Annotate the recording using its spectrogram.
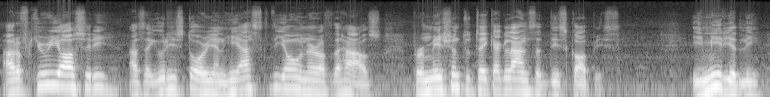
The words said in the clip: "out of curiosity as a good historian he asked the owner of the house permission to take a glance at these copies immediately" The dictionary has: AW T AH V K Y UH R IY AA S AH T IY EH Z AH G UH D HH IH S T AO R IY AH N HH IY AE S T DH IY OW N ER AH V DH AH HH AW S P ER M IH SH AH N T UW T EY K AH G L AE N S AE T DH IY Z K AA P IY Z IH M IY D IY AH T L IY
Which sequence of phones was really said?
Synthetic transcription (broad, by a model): AW T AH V K Y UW R IY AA S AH T IY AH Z AH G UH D HH IH S T AO R IY AH N HH IY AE S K DH IY OW N ER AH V DH AH HH AW S P ER M IH SH AH N T UW T EY K AH G L AE N S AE T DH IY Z K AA P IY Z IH M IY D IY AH T L IY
